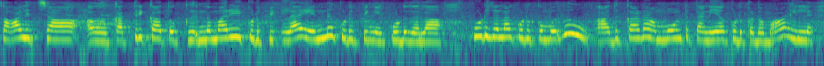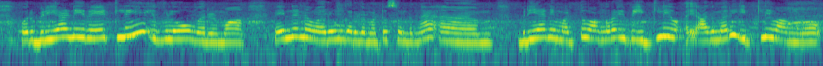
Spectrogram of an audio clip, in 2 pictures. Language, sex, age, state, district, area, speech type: Tamil, female, 45-60, Tamil Nadu, Sivaganga, rural, spontaneous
